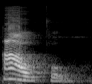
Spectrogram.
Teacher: o hiato quando ocorre o encontro de duas vogais no hiato não tem semivogal Então são duas vogais mas que quando eu faço a separação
